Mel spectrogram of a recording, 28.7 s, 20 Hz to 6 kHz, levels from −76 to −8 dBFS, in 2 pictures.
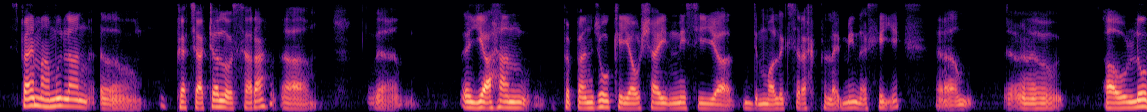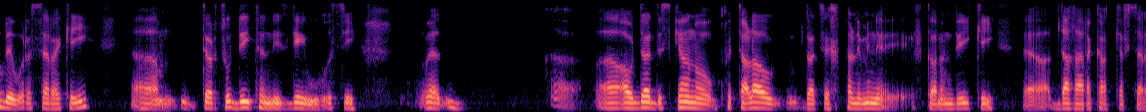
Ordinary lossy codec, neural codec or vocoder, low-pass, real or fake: none; codec, 16 kHz, 2 kbps, X-Codec, WavLM features, trained on Multilingual LibriSpeech; 5.4 kHz; fake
